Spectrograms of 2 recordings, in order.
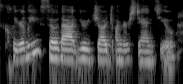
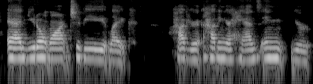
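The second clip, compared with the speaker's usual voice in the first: ordinary talk, nothing marked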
